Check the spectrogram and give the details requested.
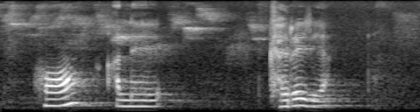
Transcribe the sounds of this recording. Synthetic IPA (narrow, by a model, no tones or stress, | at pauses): hɔ̃alɛ | kʰəɾəjɾɛja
